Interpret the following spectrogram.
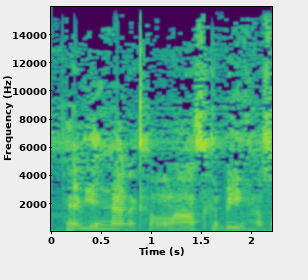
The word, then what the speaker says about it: colonoscopy: The doctor was saying, "Have you had a colonoscopy?" I was like, "Uh-oh." Not coloscopy. A colonoscopy. Same thing, colonoscopy. It's not coloscopy. It's colon.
